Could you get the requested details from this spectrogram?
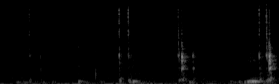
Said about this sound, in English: I want to type this to you.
